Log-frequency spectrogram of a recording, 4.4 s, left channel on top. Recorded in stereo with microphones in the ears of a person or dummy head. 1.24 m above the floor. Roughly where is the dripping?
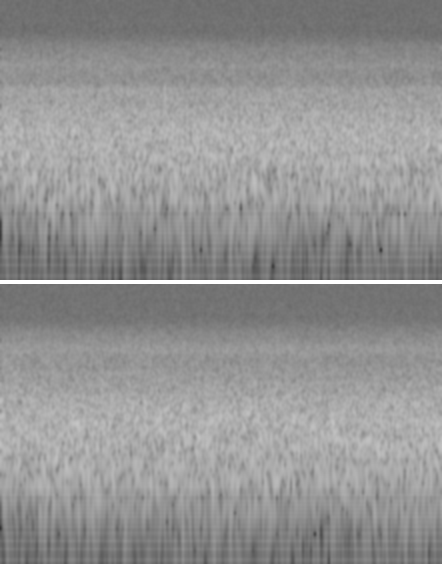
No dripping in this recording.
